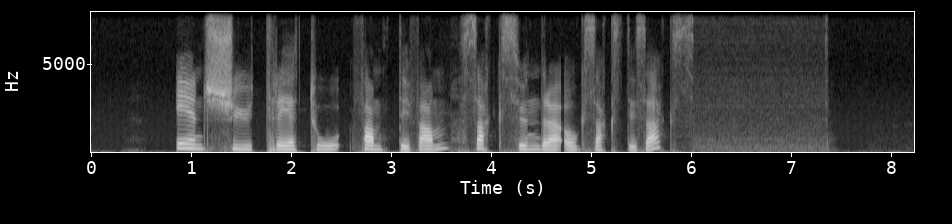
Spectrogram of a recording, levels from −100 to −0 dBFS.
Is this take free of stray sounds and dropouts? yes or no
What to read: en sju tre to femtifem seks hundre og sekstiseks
yes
